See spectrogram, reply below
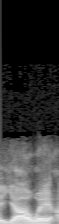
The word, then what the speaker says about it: Yahweh: The kind of the standard scholarly consensus, people say Yahweh. I am one of the people though who pronounces it Yehovah.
